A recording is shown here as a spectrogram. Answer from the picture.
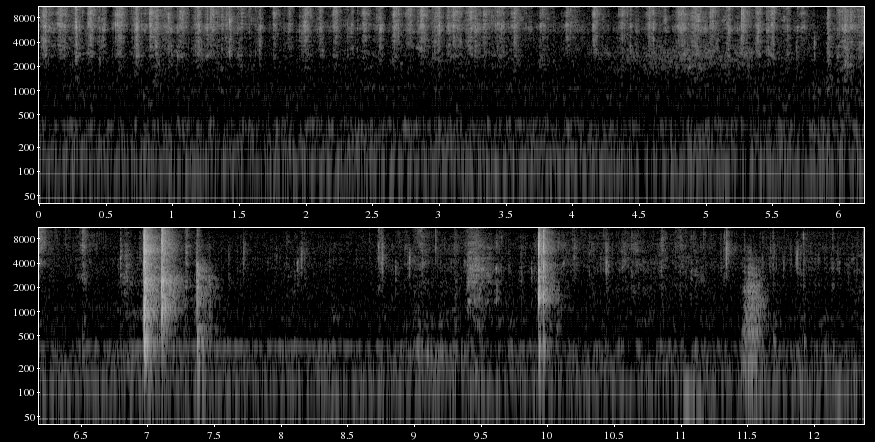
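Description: Spice being shaken from a shaker onto noodles in a frying pan, a quiet rapid patter that fades out in the first couple of seconds. It is followed by a few sharp clicks as the spice jars are handled: the loudest about seven seconds in, with a second right after, then single clicks near ten seconds and near the end.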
